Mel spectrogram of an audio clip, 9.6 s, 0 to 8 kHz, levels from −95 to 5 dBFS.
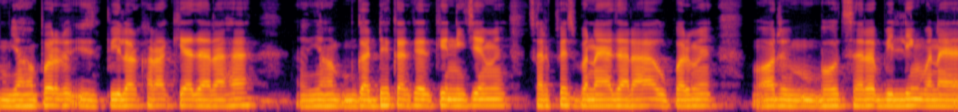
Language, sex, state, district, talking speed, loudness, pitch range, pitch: Hindi, male, Bihar, West Champaran, 190 wpm, -16 LUFS, 115-125 Hz, 120 Hz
